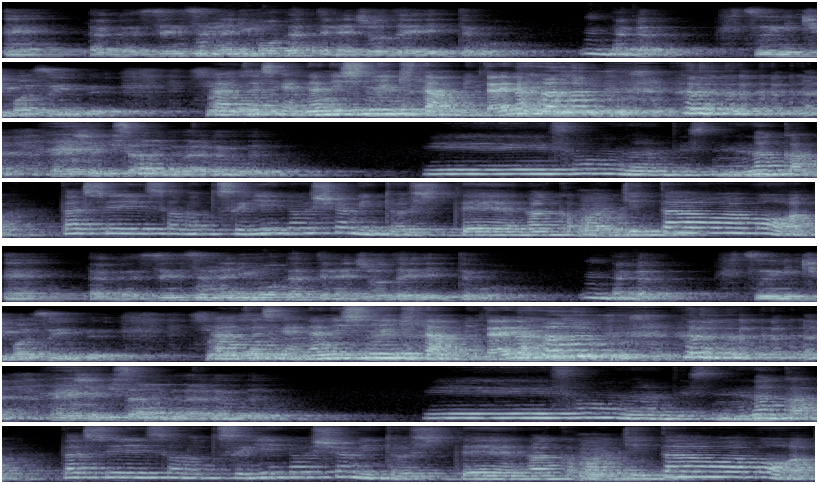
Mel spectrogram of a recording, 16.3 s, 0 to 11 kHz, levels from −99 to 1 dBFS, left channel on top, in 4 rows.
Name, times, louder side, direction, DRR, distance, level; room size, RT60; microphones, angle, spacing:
voice 1, 0.0-2.5 3.0-3.3 3.6-5.6 5.9-6.3 6.6-7.7 8.1-9.5 11.7-12.1 15.1-15.4, equal, 5° right, -4 dB, 1.1 m, -33 dB
voice 2, 1.0-1.4 2.9-3.1 5.1-8.1 8.4-9.4 10.2-12.2 12.5-16.2, equal, 30° left, -1 dB, 1.5 m, -28 dB
9.6 x 4.4 x 3.2 m, 0.77 s
head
